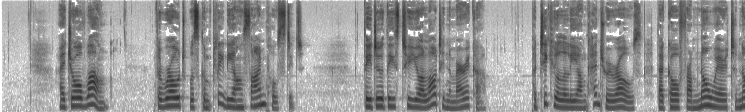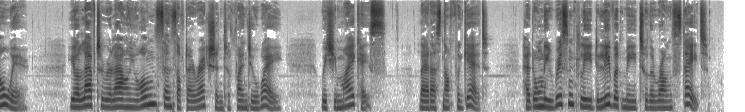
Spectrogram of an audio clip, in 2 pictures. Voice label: chinese mandarin accented english

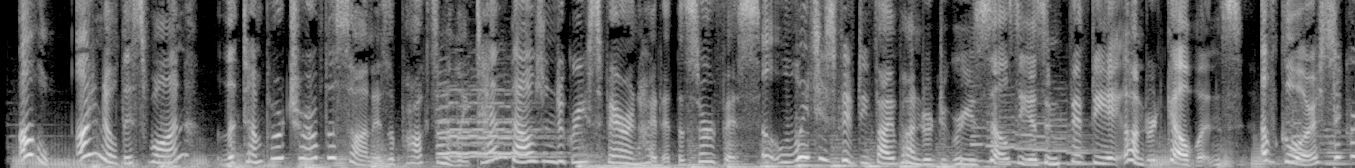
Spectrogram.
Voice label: women animation

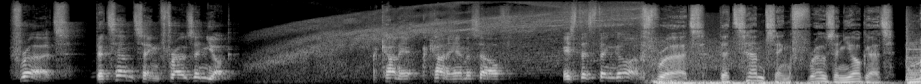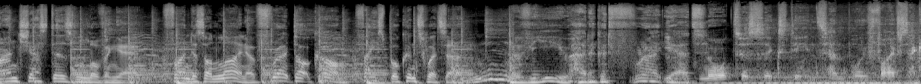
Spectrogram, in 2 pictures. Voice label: british commercial

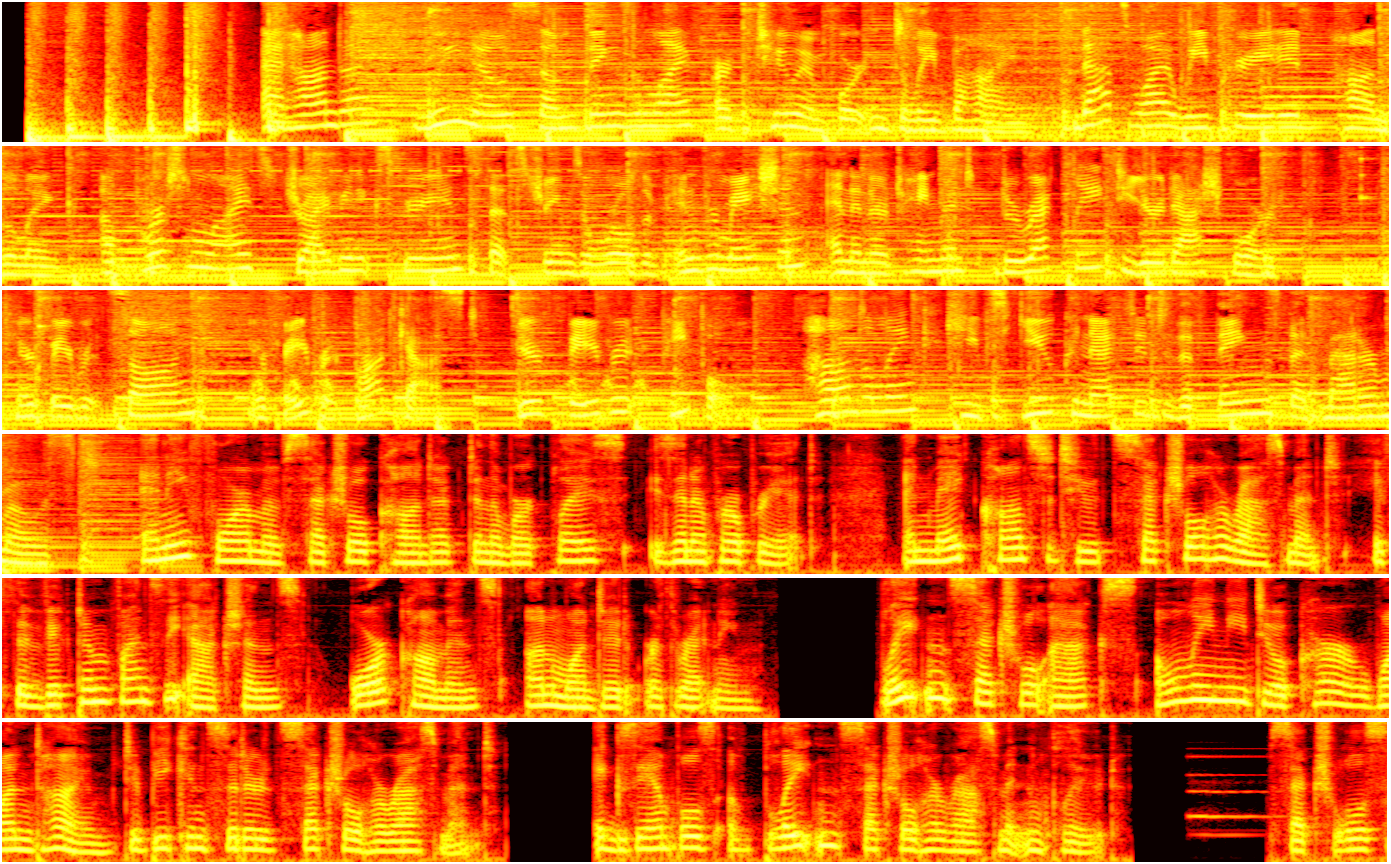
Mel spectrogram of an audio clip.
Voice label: women narration

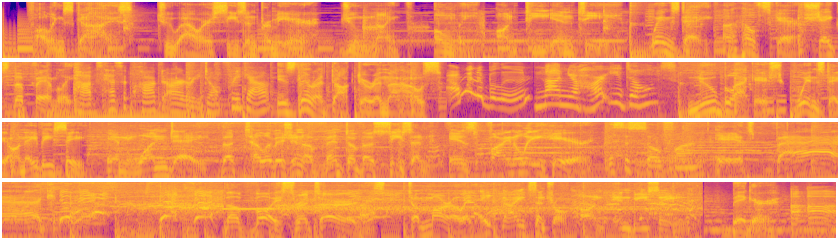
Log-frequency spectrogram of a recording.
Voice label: men promos

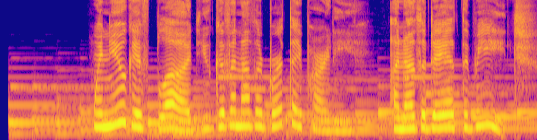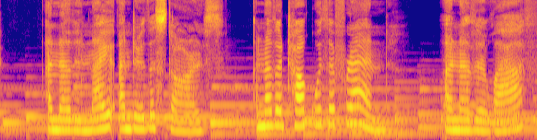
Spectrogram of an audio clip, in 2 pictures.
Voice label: kids commercial

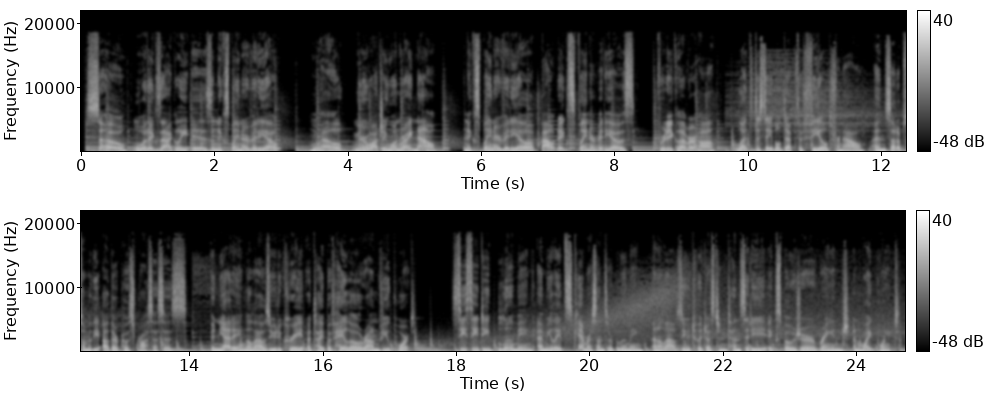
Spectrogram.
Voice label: women narration

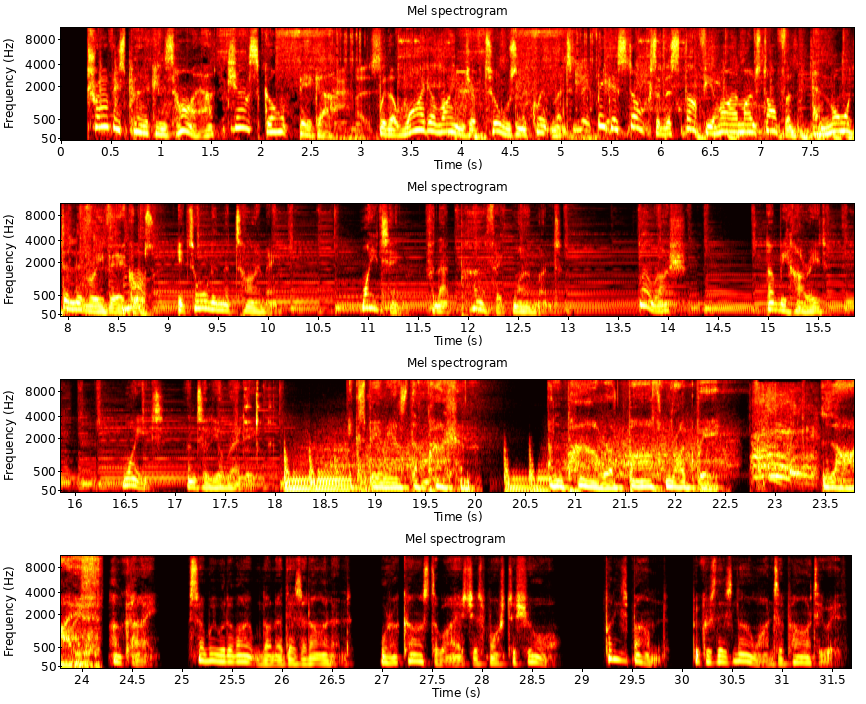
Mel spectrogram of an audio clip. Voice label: british commercial

